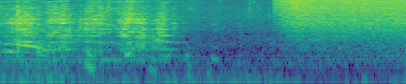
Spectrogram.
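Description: Water poured into a hot pot of curry frying in butter over a wood fire, setting off a sudden loud hiss and sizzle of steam about one and a half seconds in. The water is added because the curry is starting to burn.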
